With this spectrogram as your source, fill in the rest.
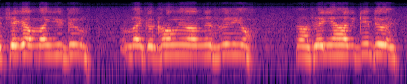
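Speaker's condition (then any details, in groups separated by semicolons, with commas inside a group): Cerebral palsy; caused by birth injury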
